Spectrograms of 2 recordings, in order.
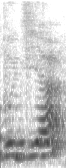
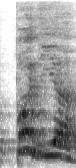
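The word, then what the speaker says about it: podía: très bien je bien je sais pas pourquoi tu as prononcé Bodia j'écris mal mais ça c'est un P quand même c'est le d après qui m' mais B ils sont ils sont différents ça c'est un B vois ça c'est un P fait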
